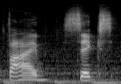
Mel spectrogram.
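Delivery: ordinary talk, nothing marked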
